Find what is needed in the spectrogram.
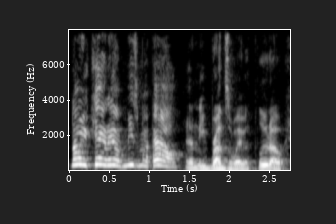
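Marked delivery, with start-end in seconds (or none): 0.0-1.4 very high protesting cartoon falsetto; Mickey Mouse. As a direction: refuse in a squeaky little hero voice. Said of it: "And Mickey goes".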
